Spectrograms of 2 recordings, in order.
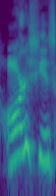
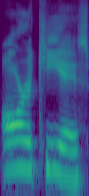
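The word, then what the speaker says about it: Arceus: To be fair, I'm pretty sure they I I say Arus cuz I'm pretty sure they said they pronounced it Arus in the movie, the Arus movie.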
